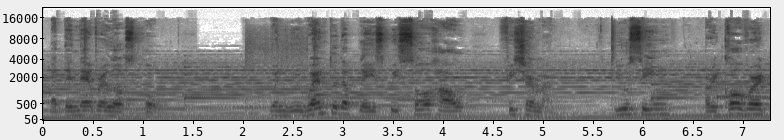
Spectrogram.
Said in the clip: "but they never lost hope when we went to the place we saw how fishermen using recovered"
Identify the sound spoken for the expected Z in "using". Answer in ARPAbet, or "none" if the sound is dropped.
S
